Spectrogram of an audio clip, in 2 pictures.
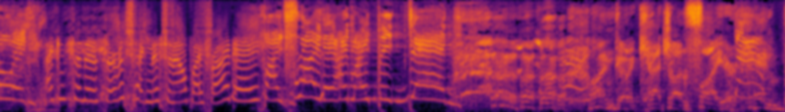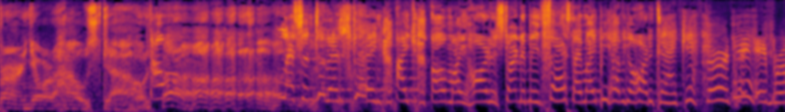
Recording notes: Prank Phone Calls.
